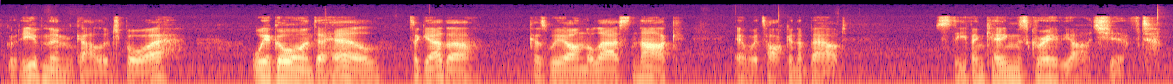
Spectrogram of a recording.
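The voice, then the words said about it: Put-on southern Maine accent. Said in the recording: “I'm doing a southern Maine accent here, apparently.”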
